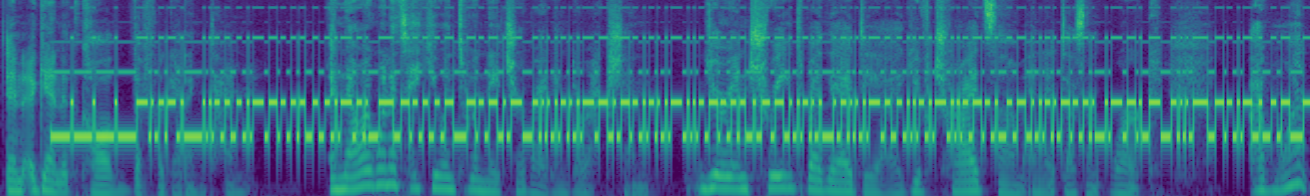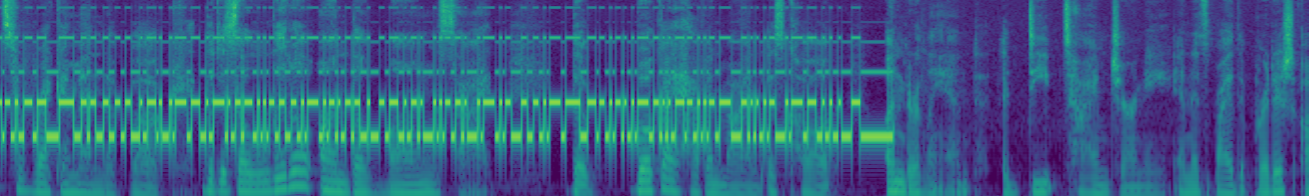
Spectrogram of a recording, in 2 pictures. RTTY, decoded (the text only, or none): SIE LIEGT IM NORDEN DES LANDKREISES UND GEHORT ZUM AMTLICHEN SIEDLUNGSGEBIET DER SORBEN.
